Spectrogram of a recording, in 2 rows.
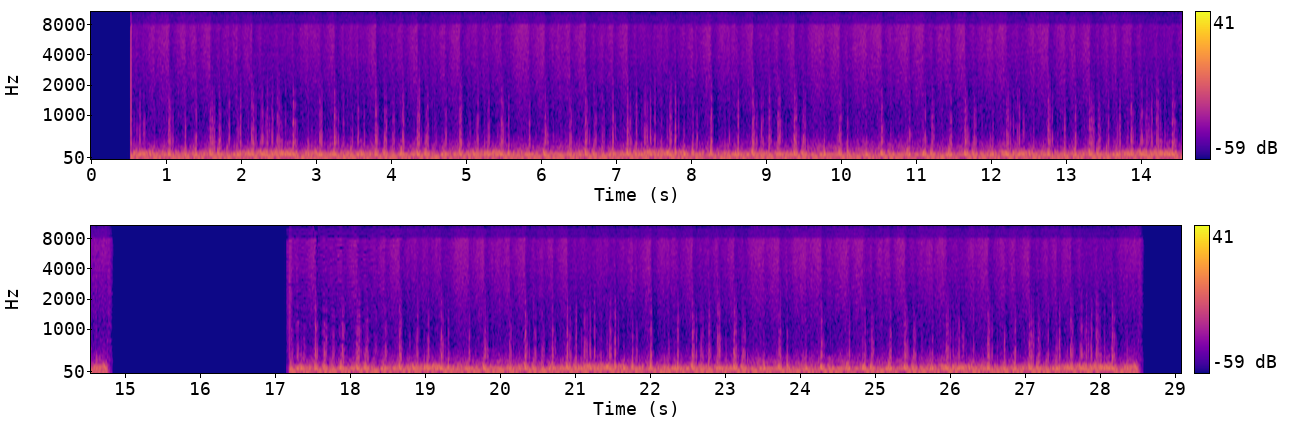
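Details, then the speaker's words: Summation gallop: S3 and S4 fused into one sound, louder than S1 and S2; rapid low-pitched rhythm with an extra loud filling sound giving a galloping cadence. "que vamos a escuchar a los ritmos de galope de suma quiere decir que vamos a encontrar el tercer y cuarto ruido prácticamente funcionado como si fuesen un solo y que va a tener incluso un mayor intensidad que el primer y segundo redondeado"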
